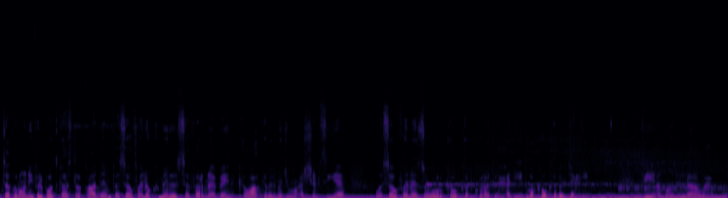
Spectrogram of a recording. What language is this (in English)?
Arabic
